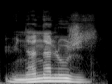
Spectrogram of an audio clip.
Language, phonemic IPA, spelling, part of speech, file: French, /a.na.lɔ.ʒi/, analogie, noun, Fr-analogie.ogg
- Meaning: analogy (similar example as explanation)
